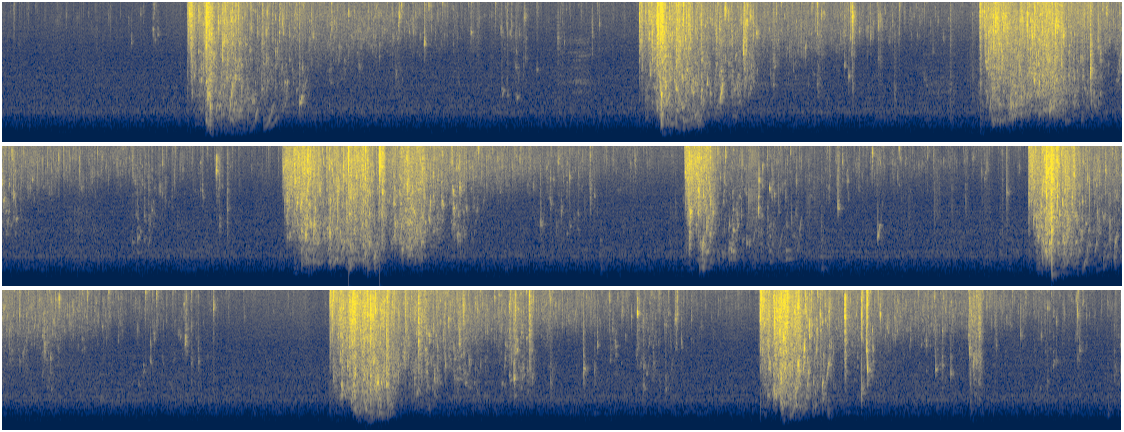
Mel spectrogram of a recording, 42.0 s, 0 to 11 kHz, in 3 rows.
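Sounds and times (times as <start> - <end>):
water dripping and trickling: 1.6 - 19.0.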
